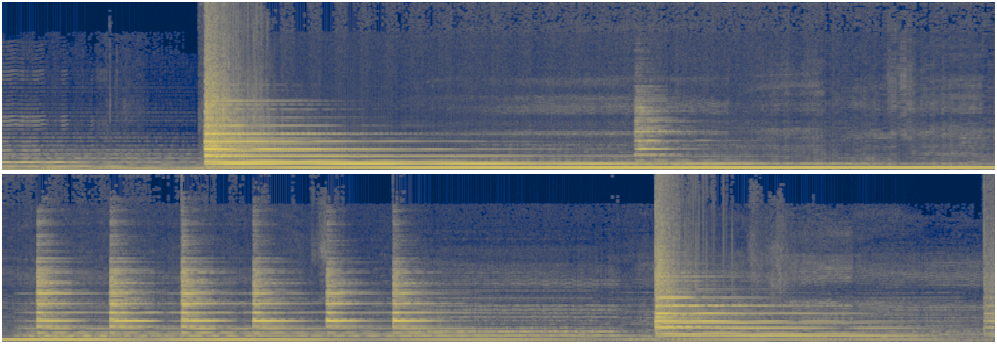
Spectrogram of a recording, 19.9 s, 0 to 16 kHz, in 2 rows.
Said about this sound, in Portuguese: São João del Rei sabe, os sinos falam quando dobram, e falam quando silenciam. Quando há enterros e procissões, são 18 pancadas, ou mais, no sino grande.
